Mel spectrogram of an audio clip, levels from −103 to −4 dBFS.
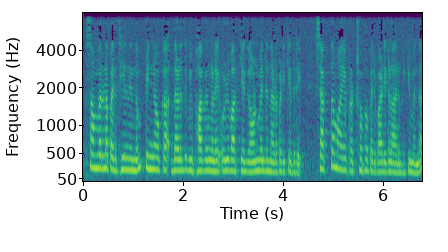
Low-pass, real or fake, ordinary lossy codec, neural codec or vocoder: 7.2 kHz; real; none; none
